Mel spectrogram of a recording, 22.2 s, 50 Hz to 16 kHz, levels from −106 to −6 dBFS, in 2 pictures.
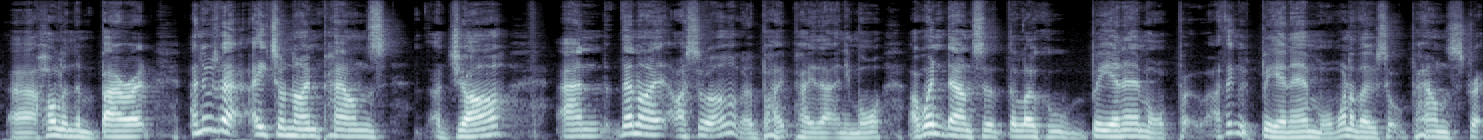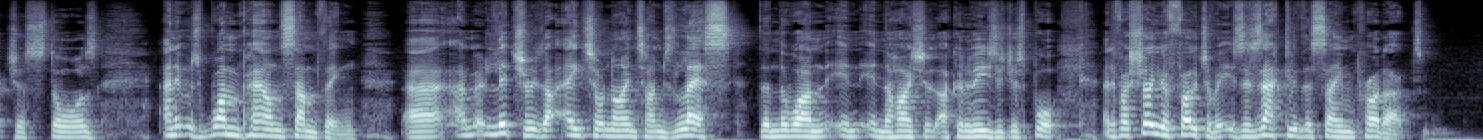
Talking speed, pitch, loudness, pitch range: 250 wpm, 155 Hz, -21 LUFS, 140-175 Hz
